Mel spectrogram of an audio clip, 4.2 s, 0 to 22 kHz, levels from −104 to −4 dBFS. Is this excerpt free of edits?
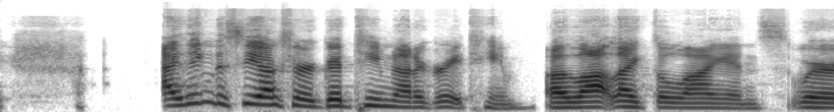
yes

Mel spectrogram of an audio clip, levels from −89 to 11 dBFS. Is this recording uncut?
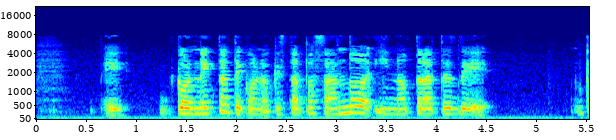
yes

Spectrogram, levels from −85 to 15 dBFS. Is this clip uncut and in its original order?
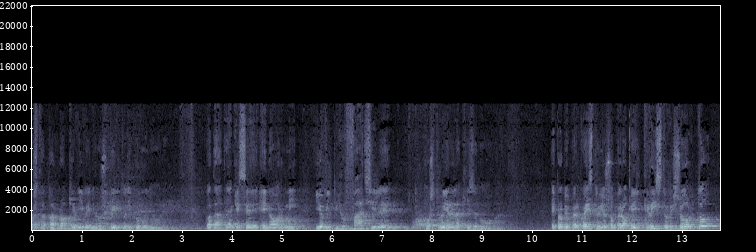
no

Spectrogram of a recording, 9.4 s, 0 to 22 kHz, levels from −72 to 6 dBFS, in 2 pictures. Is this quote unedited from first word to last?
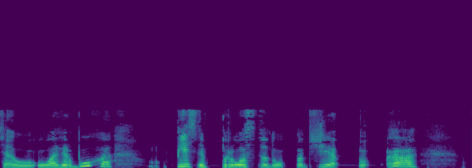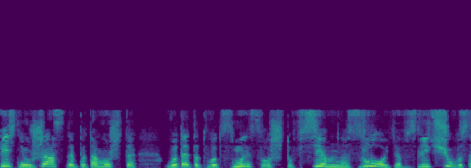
yes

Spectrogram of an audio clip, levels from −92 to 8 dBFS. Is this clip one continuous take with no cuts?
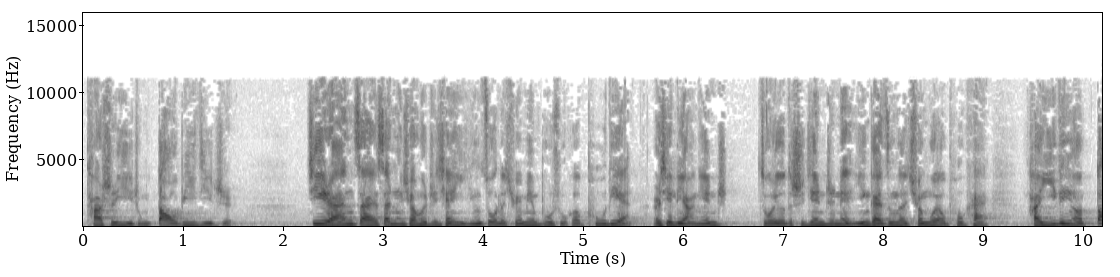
yes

